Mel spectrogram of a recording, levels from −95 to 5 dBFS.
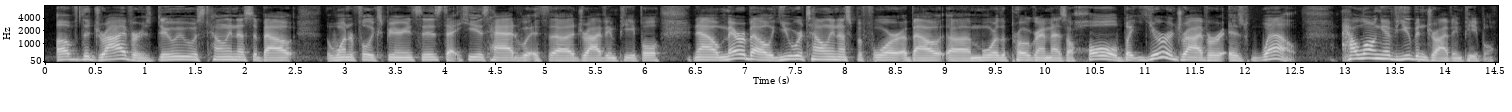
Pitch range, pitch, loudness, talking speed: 120-145 Hz, 130 Hz, -17 LUFS, 200 wpm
